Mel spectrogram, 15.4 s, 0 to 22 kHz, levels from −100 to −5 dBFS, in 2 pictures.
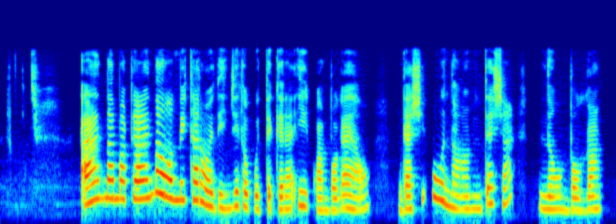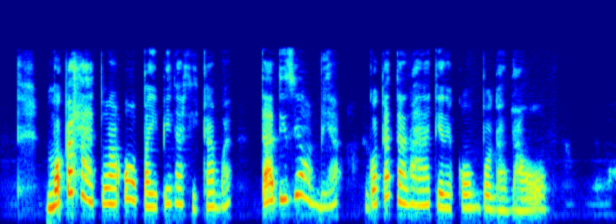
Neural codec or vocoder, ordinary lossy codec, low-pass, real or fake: autoencoder, 22.05 kHz, a latent of 192 numbers a frame, VITS, trained on one speaker; Opus, 64 kbps; 9.9 kHz; fake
